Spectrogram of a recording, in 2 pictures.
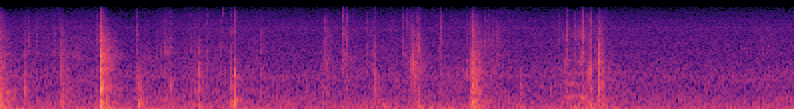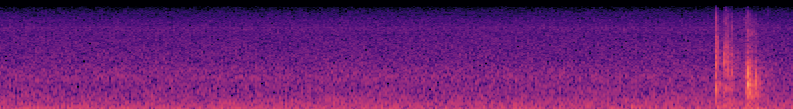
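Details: Quiet indoor room with scattered sharp clicks and taps early on and near the end, and no animal voice heard.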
